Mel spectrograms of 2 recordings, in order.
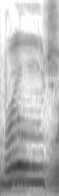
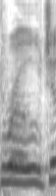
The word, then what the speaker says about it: Rouge: Rogue, don't look that up because Rogue 34. – Oh, is Rogue or Rogue? – Either one. Rouge. – Rouge the Bat. We've been saying it wrong as hell. – It's Rouge. It's like the makeup.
